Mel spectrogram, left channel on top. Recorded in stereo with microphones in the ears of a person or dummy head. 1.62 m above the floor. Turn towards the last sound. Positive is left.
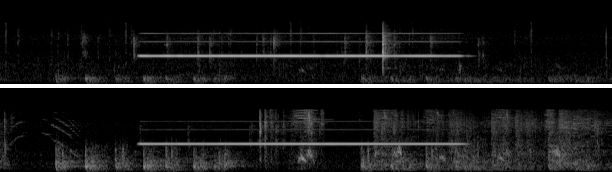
turn(degrees=0)  # may be behind; listen again after turning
